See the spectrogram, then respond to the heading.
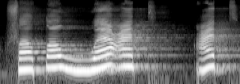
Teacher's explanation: Hams artinya keluar angin. Untuk ta yang sukun, maka anginnya keluarnya terakhir setelah keluar suaranya. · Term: sifat hams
